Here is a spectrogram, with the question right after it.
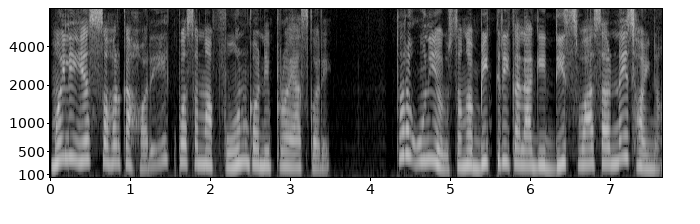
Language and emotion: Nepali, sad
